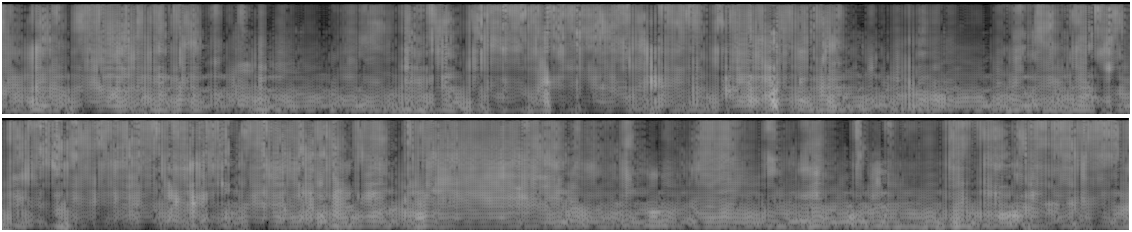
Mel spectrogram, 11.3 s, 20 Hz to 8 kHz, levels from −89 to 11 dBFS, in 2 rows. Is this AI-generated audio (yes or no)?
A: yes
